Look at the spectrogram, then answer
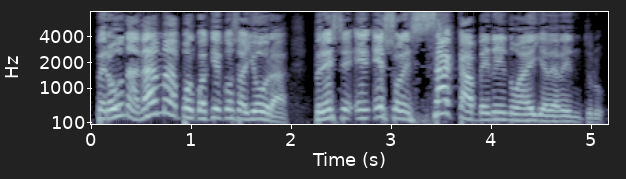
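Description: A man's voice: sits high, big pitch swings, fairly quick, sharp tone, no room sound. A male pastor preaching a sermon, speaking emphatically to the congregation and drawing out the ends of phrases.

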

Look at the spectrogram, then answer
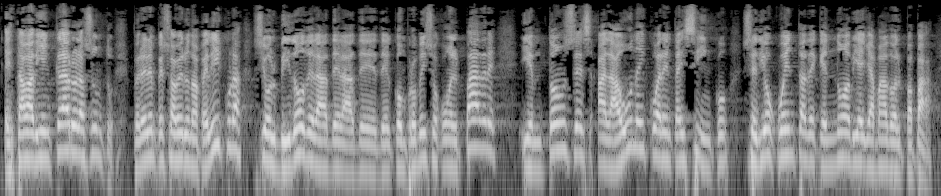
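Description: A man's voice: on the high side, a little fast, hardly any pauses, a bit bright. Preacher man in an echoing hall. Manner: storytelling with acted-out quotes and audience questions. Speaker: preacher giving parenting advice. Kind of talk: sermon. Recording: long hall reverb.

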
